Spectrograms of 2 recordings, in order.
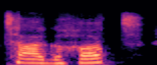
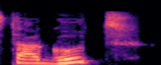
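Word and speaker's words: طاغوت: It's not tag hot. It's tagut.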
